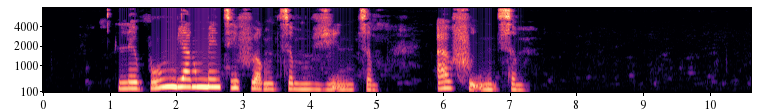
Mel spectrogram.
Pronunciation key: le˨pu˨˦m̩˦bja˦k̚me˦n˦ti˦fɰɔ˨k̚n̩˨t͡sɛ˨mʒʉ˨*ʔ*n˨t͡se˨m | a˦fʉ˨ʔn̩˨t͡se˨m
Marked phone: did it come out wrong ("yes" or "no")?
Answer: no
